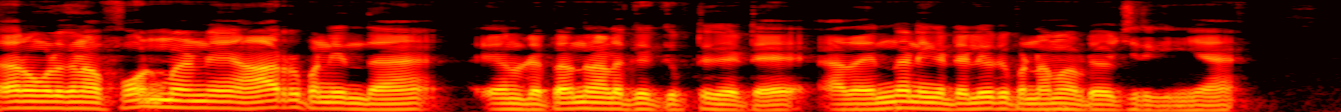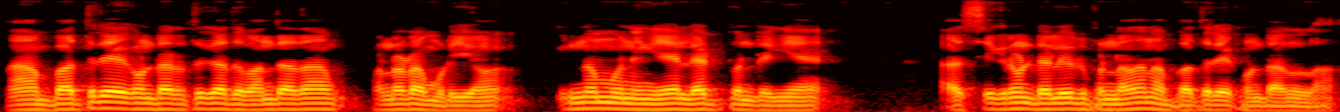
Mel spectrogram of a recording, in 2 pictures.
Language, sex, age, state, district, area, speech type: Tamil, male, 60+, Tamil Nadu, Ariyalur, rural, spontaneous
